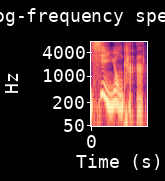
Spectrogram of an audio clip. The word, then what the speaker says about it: 信用卡: Credit card in Chinese would be 信用卡. 信用卡. 信用 is literally credit, and card is a card, 卡.信用卡. Are you using two syllables there? 信用卡啊? No, 卡 is one syllable.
